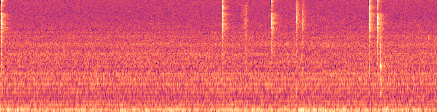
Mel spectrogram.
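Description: A few sparse computer mouse clicks, some in quick pairs, made while selecting options in a web page, over a steady low hum.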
